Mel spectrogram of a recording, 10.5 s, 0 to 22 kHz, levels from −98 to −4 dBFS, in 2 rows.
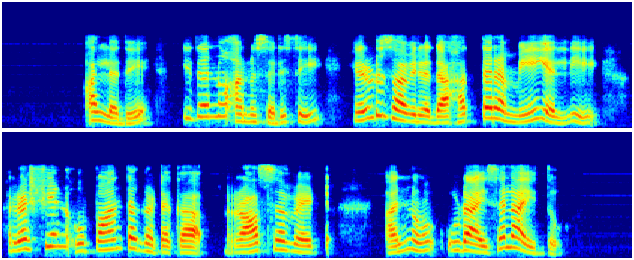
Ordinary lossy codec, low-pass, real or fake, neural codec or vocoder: none; 7.2 kHz; fake; vocoder, 22.05 kHz, 80 mel bands, HiFi-GAN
